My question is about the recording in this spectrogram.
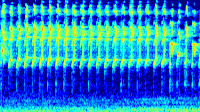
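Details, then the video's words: Long ngekek of a lovebird, played to coax other lovebirds into replying: rapid, scratchy, repeated chatter notes pulse steadily from start to finish with no pause. "Ngetik Ngekek Pancingan Lovebird Cepat Bikin Nyaut Suara Burung Lovebird Ngetik Ngekek Panjang"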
